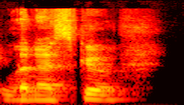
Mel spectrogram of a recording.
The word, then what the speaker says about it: Ionescu: The only successful and fun part of All-Star weekend was Steph Curry versus Sabrina Ionescu. Did I say her last name right? – I think you're pronouncing it correctly. – Ionescu.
